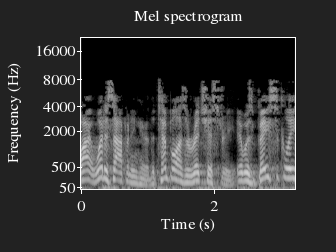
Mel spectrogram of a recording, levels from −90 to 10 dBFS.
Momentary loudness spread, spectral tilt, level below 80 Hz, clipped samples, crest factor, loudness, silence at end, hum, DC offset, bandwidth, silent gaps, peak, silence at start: 8 LU; -4.5 dB/octave; -38 dBFS; under 0.1%; 16 dB; -18 LUFS; 0 s; none; under 0.1%; 8.2 kHz; none; -2 dBFS; 0 s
